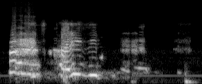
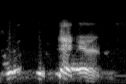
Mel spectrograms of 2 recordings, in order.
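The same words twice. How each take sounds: First: Much higher, slow and stretched; drawn-out high exclamation; excited. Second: Laughing it out, a touch of a yell; real laughter breaking through. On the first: Repeating it for emphasis. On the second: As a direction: laugh through the words, louder. Laughing at her own situation. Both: Real, not acted.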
